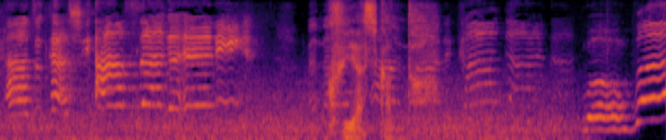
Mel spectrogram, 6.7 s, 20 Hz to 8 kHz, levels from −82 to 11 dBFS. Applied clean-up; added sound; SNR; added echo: none; none; none; none.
